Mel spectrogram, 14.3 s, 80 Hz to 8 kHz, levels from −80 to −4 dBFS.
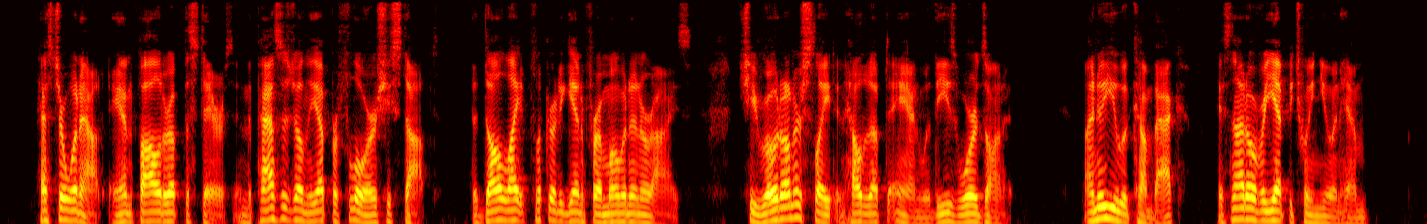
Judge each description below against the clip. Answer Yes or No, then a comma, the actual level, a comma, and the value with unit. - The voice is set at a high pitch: No, low, 115 Hz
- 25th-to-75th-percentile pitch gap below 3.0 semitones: No, average, 4.6 semitones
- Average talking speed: No, fast, 250 wpm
